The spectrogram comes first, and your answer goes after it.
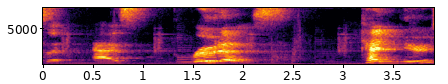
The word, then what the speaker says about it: Bryde's: a little bit funny even though it looks like brides with a y we pronounce it as brutus can you say brutus the haraki gulf is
